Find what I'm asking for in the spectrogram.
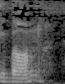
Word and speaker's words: Ubon: We were sent to Vietnam, French Indochina, to a place called Ubon, which is spelt Ubol, pronounce Ubon,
